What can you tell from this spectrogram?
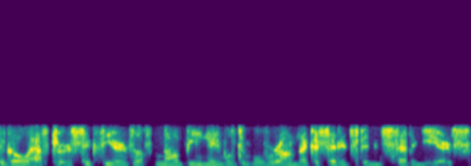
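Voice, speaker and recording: A woman speaks at a very deep, low pitch with fairly even intonation. Noticeable background noise is present. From South America. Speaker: caller. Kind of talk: phone call-in chat.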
